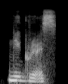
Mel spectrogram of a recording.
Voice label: "Negress", Indian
